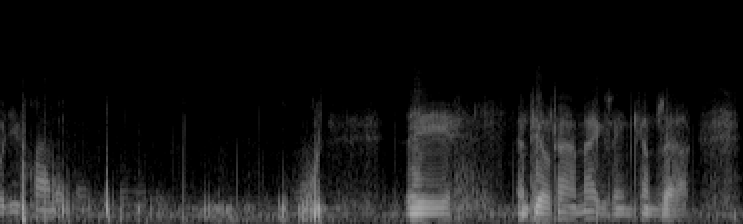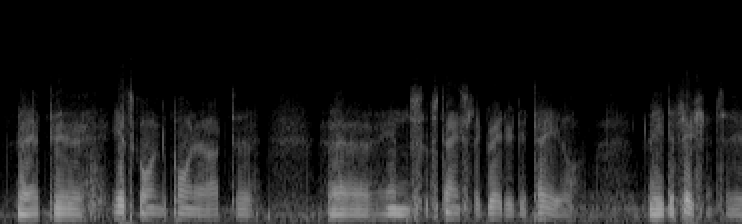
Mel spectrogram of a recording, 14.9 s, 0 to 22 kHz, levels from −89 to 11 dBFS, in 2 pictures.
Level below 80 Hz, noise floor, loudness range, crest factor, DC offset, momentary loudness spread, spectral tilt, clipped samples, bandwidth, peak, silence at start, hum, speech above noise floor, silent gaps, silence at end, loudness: -62 dBFS; -57 dBFS; 4 LU; 18 dB; under 0.1%; 22 LU; -10.5 dB/octave; under 0.1%; 4.5 kHz; -18 dBFS; 0 s; none; 23 dB; none; 0 s; -35 LUFS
